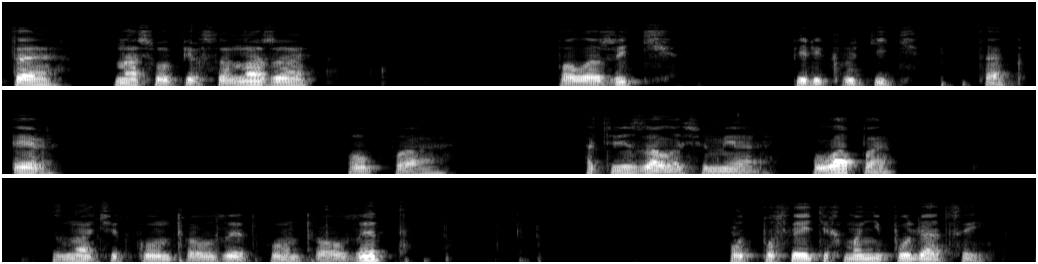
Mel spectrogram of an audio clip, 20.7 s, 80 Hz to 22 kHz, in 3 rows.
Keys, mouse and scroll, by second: 0.4 shift+middle click, 1.1 shift+middle click, 2.3 click, 4.0 click, 6.3 r, 14.9 ctrl+z, 15.5 ctrl+z, 16.0 ctrl+z, 16.5 ctrl+z, 17.1 ctrl+z, 20.3 click.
